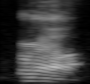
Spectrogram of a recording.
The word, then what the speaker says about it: Carell: Carell.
